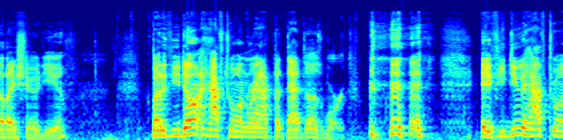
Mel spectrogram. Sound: laughs

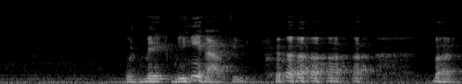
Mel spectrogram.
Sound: laughs

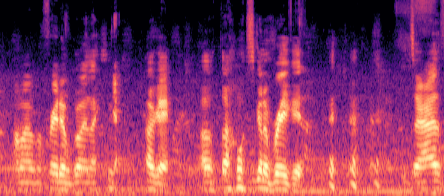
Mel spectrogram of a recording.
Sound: chuckles

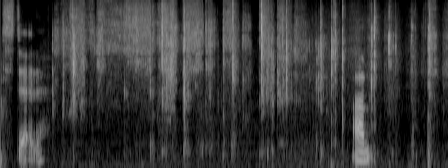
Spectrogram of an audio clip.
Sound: scissors cutting

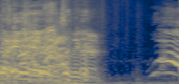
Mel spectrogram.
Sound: girly scream

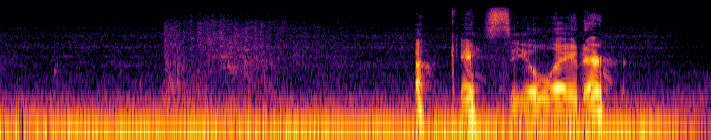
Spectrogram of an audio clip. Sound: laughs

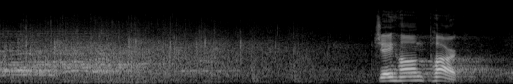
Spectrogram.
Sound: applause

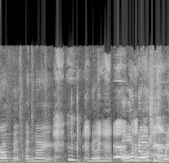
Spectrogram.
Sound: baby crying

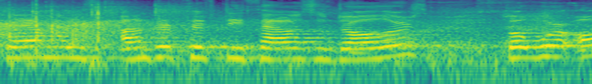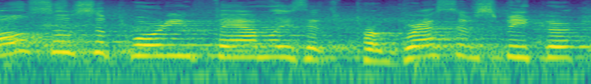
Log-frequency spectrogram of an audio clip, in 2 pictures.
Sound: applause

